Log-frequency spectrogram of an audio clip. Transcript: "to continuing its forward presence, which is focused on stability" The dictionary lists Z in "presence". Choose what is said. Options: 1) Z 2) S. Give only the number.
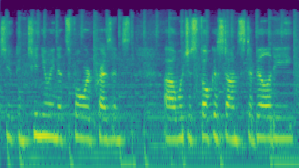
1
